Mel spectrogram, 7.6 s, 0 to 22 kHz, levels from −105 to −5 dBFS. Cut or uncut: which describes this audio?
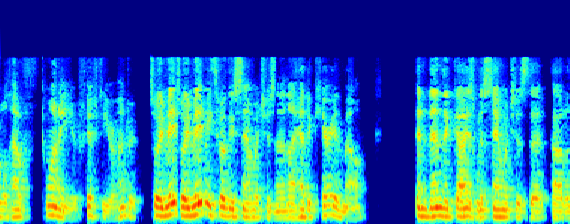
cut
